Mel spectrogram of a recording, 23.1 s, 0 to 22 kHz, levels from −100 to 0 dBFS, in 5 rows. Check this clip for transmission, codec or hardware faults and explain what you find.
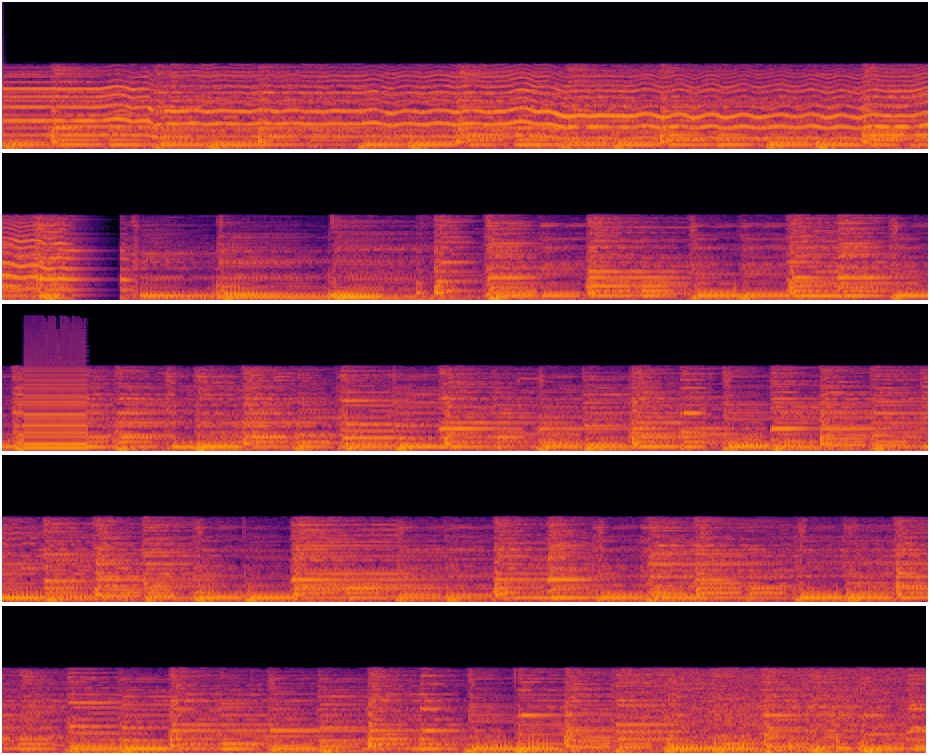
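Six faults are audible: a cluster around 5 s, then at 9.4 s, around 12 s, and from 21.56 s to the end. Everything sits inside the 4 kHz ceiling of the narrowband call path.

From 4.99 to 5.24 s, a call audio freeze: sound stalls and is stretched into a fading buzz for about 230 ms, likely from delayed packets draining the jitter buffer. On a spectrogram this shows as smeared horizontal bands.

At 5.30 to 5.33 s, a skip ahead: around 150 ms of audio is dropped and the two sides are spliced almost directly. The waveform shows an abrupt seam.

From 5.42 to 6.65 s, a jitter buffer slow-down: repeated pitch periods play the sound at 89% speed, adding 151 ms. It sounds drawn out, and the spectrogram shows stretched harmonics at unchanged pitch.

From 9.37 to 9.68 s, a system hang loop: a 10 ms fragment cycles about 30 times, giving a steady 100 Hz buzz. 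The waveform repeats identically, and roughly 300 ms of real audio is lost.

From 11.74 to 13.29 s, a jitter buffer speed-up: short pitch-period cuts play the sound at 107% speed, removing about 100 ms. It sounds hurried, with compressed spacing visible on the spectrogram.

From 21.56 s to the end, low bit depth without dither: the waveform has 4-bit rounding steps, likely from requantisation. The grainy, signal-following distortion sits around 10 dB below the sound and appears on the spectrogram as broadband hash.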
